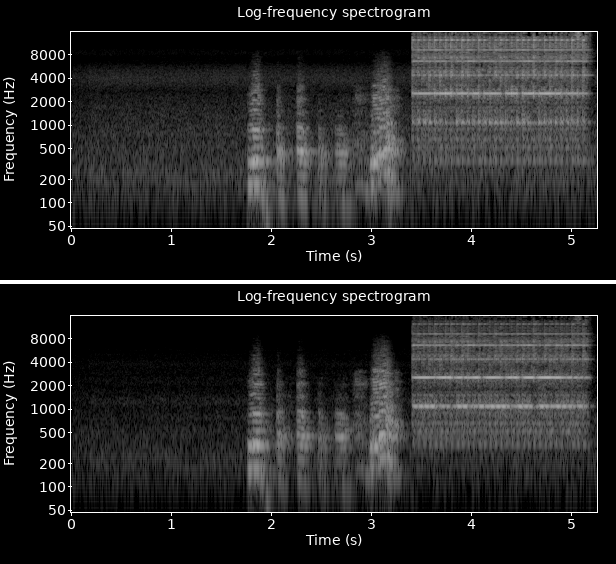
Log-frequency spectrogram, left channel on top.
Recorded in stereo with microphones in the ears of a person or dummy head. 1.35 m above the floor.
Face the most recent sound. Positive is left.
turn(degrees=10)  # may be behind; listen again after turning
